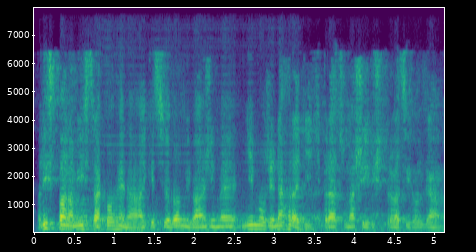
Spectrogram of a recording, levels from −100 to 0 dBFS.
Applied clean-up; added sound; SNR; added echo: neural separator model SepFormer DNS4.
